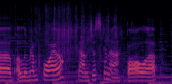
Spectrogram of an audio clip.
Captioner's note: foil crunches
